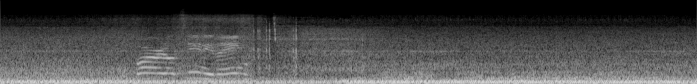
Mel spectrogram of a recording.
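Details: 2004 Jeep Wrangler TJ Rubicon after replacing the fuel rail heat shield, the six injectors and their o-rings, started to check for fuel rail leaks: a steady, even low rumble with no misses, knocks or ticks; normal idle.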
